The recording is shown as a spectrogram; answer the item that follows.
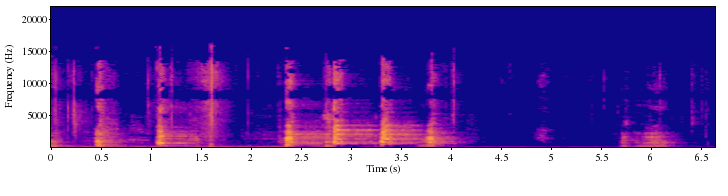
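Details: Lakeland Terrier barking excitedly after seeing a rabbit: a run of sharp, loud barks in quick uneven succession, about six in four seconds, then a pause and one softer, rougher bark; faint background hum.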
